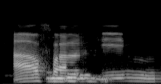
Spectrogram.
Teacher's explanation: Jadi tidak dibaca afaim tidak, tapi fa-nya dibaca pendek. Nun sukun bertemu dengan huruf mim bacaan idgham bi gunnah masuk dengan mendengung yaitu masuk mendengung mim ditandai mimnya ada tasdidnya.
